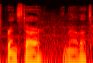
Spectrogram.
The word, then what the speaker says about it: Brinstar: I was going to say 'he is the pronunciation of things Brian star I call it Bronze Star I know it's brinstar I know that's how it's pronounced if I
